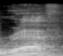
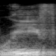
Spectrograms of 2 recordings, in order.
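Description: First: The vowel sounds like the one in 'bath'. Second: The vowel sounds like the one in 'beef'. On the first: The speaker calls it wrong. "I think it's not Wrath" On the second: The speaker calls it right. "but Reef"

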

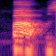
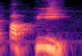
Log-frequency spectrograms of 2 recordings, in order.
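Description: First: The name is said with Portuguese vowel sounds. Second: The name is said with a rounded French vowel. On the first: "Aqui em português escreve Papus" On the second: "Em francês é Papi, com aquele oui-oui"

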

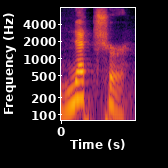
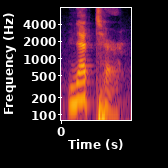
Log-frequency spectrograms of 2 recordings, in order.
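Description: First: The middle consonant is a hard ch sound. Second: The middle consonant is a plain t sound. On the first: The speaker calls it right. "The T is a ch sound, hard, like T-C-H" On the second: The speaker calls it wrong. "It was actually not pronounced Neter. That's the English equivalency phonetically"

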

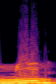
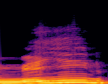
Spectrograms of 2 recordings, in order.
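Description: First: The vowel is a plain short e sound. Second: The vowel glides from e to i. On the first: It sounds like a different word. The speaker calls it wrong. "এটাকে আমরা অনেকে এটাকে মেন করে দেয়" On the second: It keeps the spelling clear. The speaker calls it right. "আমি যদি এটাকে মেইন করে দিই"

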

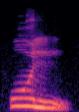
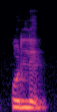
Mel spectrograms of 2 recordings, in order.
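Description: First: The tongue stays pressed, ending on a held l. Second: The tongue releases, adding a vowel after l. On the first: The speaker calls it right. "нет, куль" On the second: The speaker calls it wrong. "не отрывай, не кули"

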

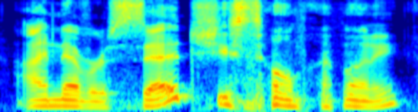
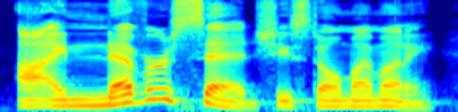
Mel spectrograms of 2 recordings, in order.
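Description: First: The stress is on the word 'said'. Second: The stress is on the word 'never'. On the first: The speaker implied it but did not say it. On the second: The speaker denies ever saying it.

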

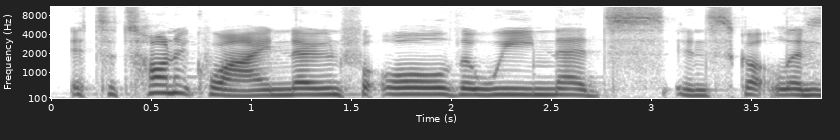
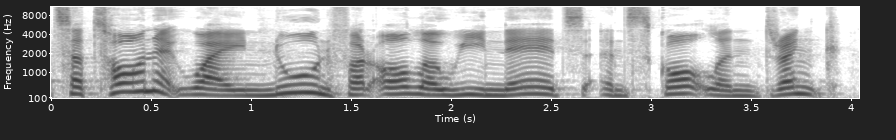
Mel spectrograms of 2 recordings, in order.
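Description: First: It is said in her plain accent. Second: It is said in a put-on Scottish accent.

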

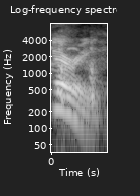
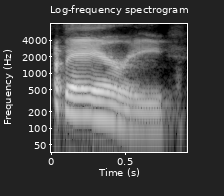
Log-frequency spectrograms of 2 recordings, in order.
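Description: First: The word is short and quick with a clipped vowel. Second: The word is drawn out with a long vowel. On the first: It means a boat. The speaker calls it right. "You have to be really, like, quick with it" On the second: It sounds like a magical fairy. The speaker calls it wrong. "It's not fairy"

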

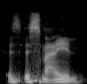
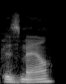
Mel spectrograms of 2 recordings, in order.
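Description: First: The name is said with an Arabic pronunciation. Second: The name is said with an American pronunciation. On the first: "The correct way to say it in Arabic is Ismail" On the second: "I grew up in America, so it's Ismail"

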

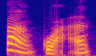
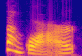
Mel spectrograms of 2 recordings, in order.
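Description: First: The word ends without an r-colored sound. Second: The word ends with an r-colored sound.

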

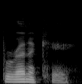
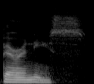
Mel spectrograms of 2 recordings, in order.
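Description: First: The name is said the Greek way. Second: The name is said the English way. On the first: "it's pronounced Berenike" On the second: "It looks like Berenice in English or French"

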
